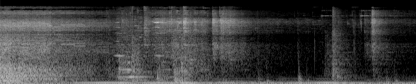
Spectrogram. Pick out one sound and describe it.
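A metal locker door clanks open.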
